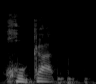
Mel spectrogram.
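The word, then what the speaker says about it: חקת: Es la palabra Jucat. Esta palabra Jucat se escribe J-U-K-A-T.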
